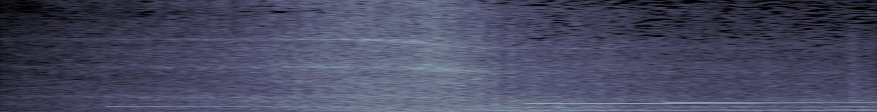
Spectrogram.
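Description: Road traffic noise fading up and swelling to a peak about halfway through, as of a vehicle passing. Faint held notes of ambient music enter underneath.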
